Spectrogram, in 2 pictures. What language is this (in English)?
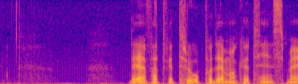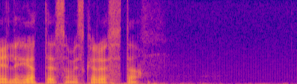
Swedish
